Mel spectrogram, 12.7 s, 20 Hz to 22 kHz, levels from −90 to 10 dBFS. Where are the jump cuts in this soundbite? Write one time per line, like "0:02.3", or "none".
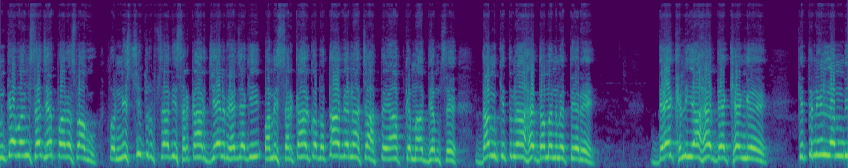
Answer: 0:01.5
0:03.9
